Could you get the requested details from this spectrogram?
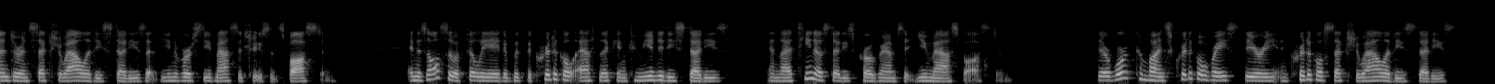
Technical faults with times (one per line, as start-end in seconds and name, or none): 3.51-3.77 AMR comfort noise
4.03-4.07 AMR comfort noise
7.49-7.67 AMR comfort noise
10.27-10.97 AMR comfort noise
14.77-14.95 AMR comfort noise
